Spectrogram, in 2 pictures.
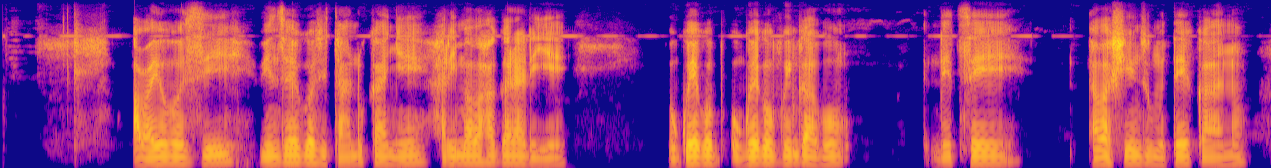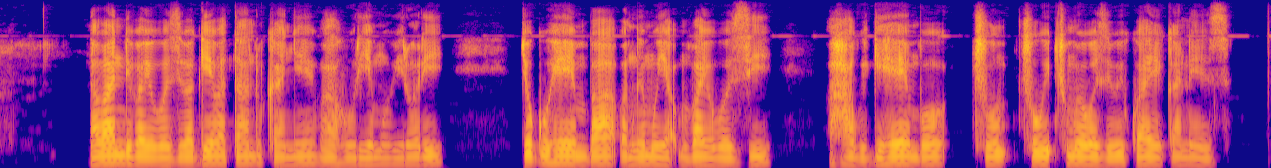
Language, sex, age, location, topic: Kinyarwanda, male, 18-24, Musanze, government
